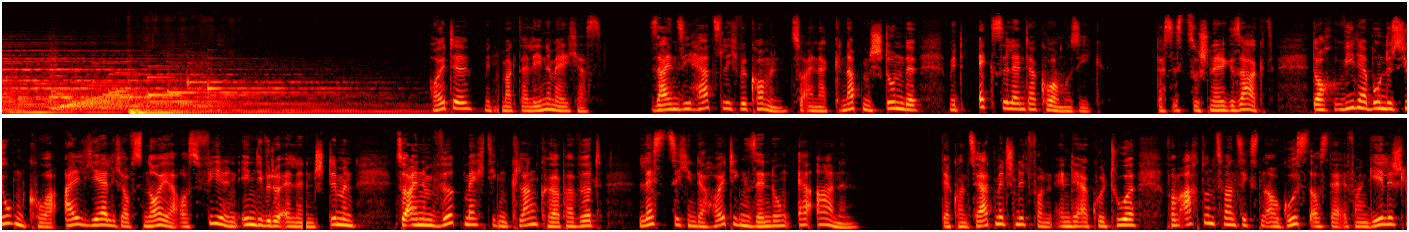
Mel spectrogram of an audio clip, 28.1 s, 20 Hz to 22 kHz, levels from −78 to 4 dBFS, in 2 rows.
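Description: Four hard-edged holes of silence, each 44 ms long, interrupt the sound at 4.96, 11.01, 17.05 and 23.10 s. This is a gap between chunks: the audio arrives in 6-second blocks, and silence is inserted at each join, with no content lost.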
